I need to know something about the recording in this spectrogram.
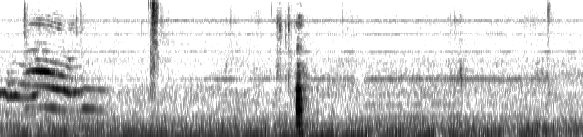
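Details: Pet cat among three greeting their owner after work in Qatar, now eating eagerly; a single brief wavering meow at the start, followed by clicks, a sharp knock and low room hum.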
